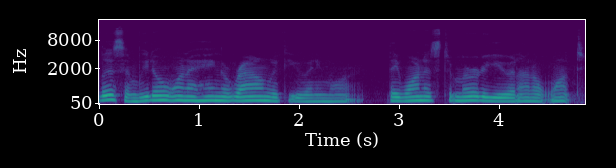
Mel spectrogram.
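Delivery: ordinary talk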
